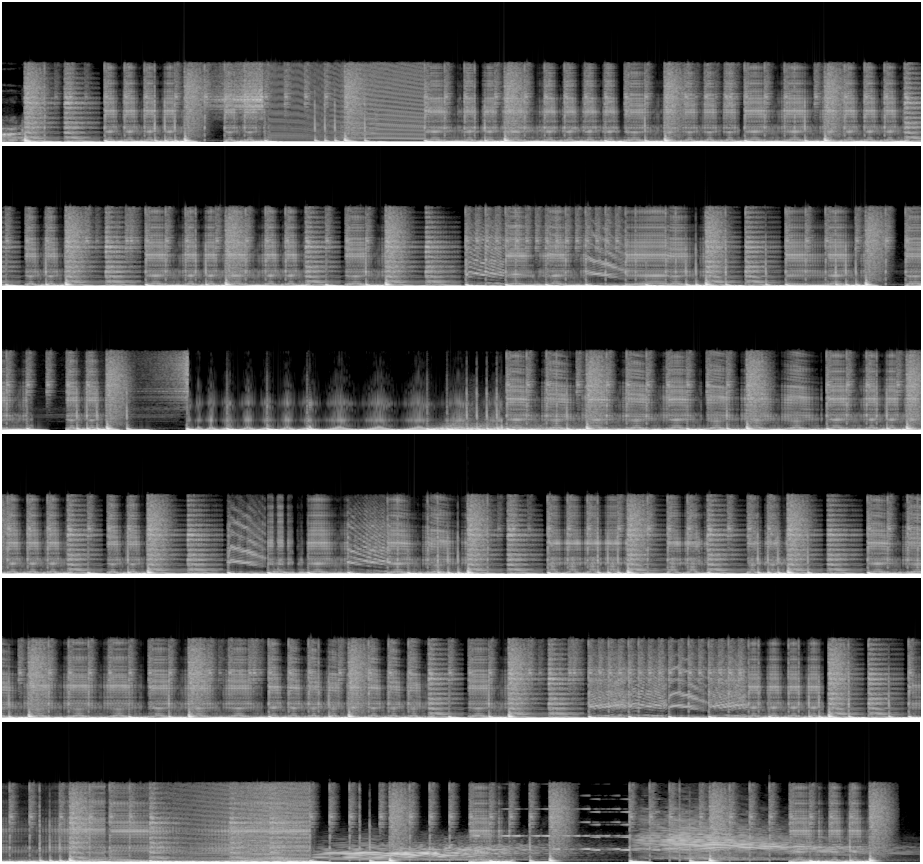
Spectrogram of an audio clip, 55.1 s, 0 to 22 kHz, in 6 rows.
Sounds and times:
Dubstep: 0.0s - 55.1s.

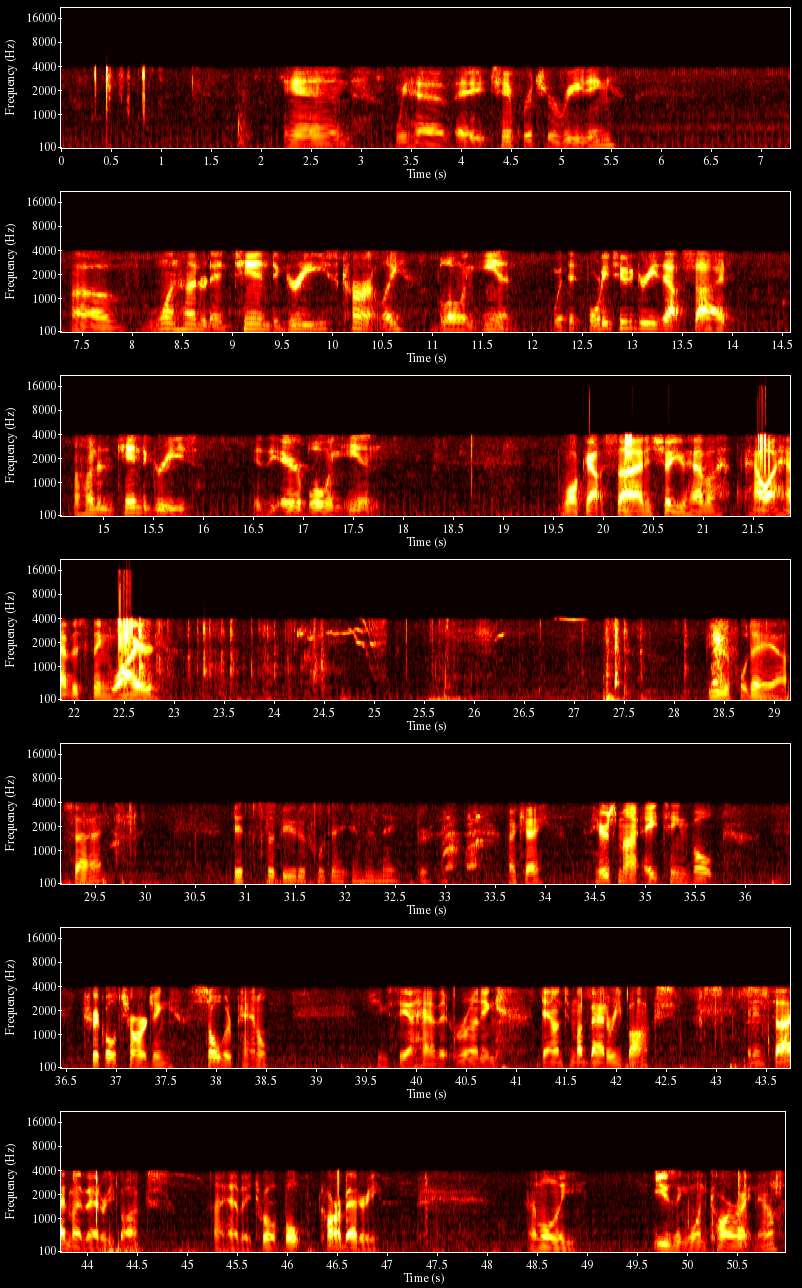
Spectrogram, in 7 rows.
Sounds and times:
Speech: 2.2s - 5.6s, 7.4s - 14.0s, 14.7s - 17.8s, 19.6s - 22.9s, 28.3s - 29.7s, 30.9s - 33.0s, 33.6s - 35.8s, 36.7s - 38.6s, 39.5s - 47.0s, 48.4s - 49.0s, 49.7s - 50.9s.

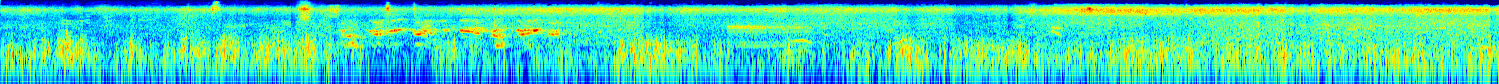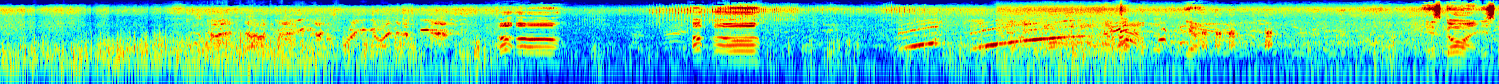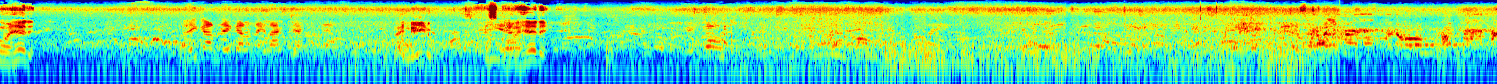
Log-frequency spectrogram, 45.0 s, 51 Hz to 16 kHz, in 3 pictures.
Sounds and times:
Wind noise (microphone): 0.0s - 44.9s.

